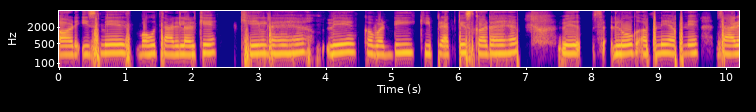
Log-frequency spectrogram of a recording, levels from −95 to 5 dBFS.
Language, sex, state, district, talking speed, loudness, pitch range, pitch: Hindi, female, Bihar, Muzaffarpur, 115 wpm, -13 LUFS, 215-235 Hz, 225 Hz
